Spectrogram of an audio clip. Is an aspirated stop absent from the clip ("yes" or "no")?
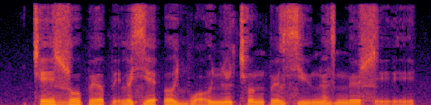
no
